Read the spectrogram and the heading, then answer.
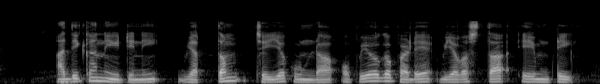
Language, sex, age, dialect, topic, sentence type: Telugu, male, 18-24, Utterandhra, agriculture, question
